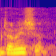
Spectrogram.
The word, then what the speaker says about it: Domitian: Domitian.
